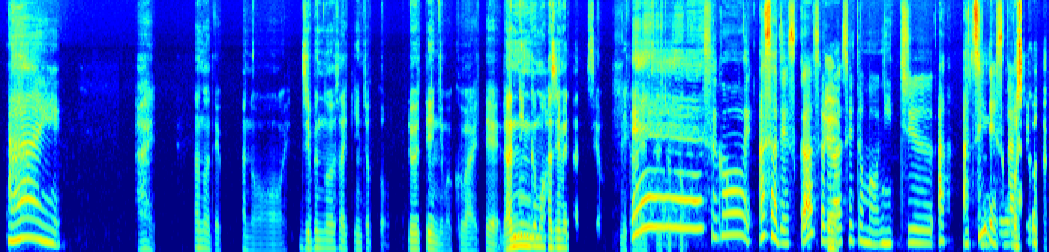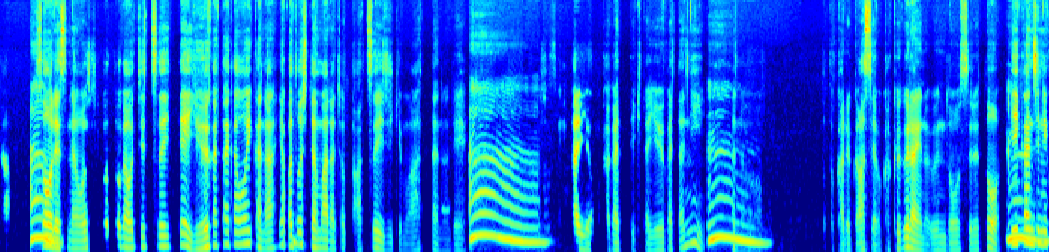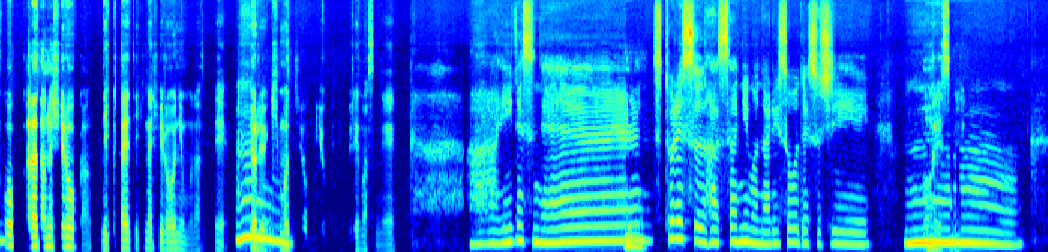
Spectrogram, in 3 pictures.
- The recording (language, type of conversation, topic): Japanese, podcast, 睡眠の質を上げるには、どんな工夫が効果的だと思いますか？
- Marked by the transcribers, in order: static; distorted speech; other background noise; drawn out: "ね"; drawn out: "うーん"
